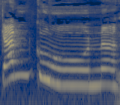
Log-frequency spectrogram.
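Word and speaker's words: Cancún: But hey, you've got one more week with me, and then we're heading off to sunny Cancun. – Is that how they say it? – Cancun.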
